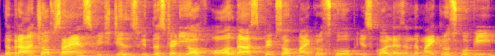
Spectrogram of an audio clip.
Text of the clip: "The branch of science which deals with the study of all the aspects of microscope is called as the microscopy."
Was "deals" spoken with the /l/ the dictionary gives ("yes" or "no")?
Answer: yes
